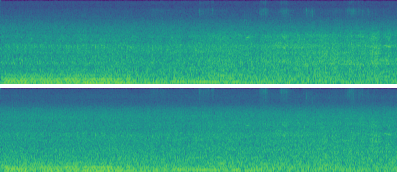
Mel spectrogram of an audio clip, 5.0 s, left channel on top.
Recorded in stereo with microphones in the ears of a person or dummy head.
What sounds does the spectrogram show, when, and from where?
0.0 s a vehicle: 20° left (ahead or behind)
